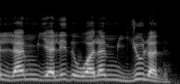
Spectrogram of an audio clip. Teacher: اب دیکھیں یہاں یا کے بعد واو ہے اور یہاں واو نہیں پڑھ رہے کیونکہ یا پر حالانکہ ضمہ ہے، پیش کی علامت ہے، اور اس کے بعد واو ہے، واو پر جزم ہے، تو یا کو واو سے جوائنٹ کریں گے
